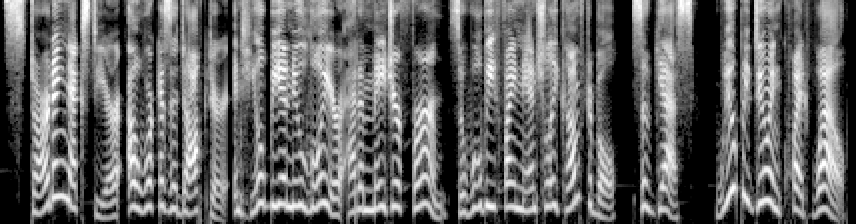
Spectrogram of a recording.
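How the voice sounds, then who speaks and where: A composed, quietly defiant young professional bride played by a woman in a family drama story. She speaks in a fairly high, lively voice with pointed, matter-of-fact delivery, recorded dry over faint music. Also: normal speed, few pauses, dry recording. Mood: composed, proud. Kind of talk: acted dialogue in a narrated family drama.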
